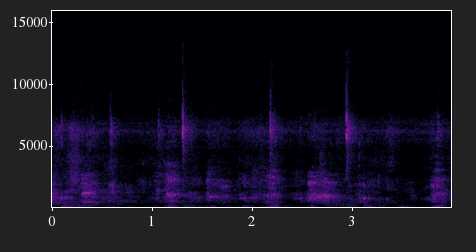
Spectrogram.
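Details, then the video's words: Playful dogs Mai and Mocca at Phuket Dog Resort; short, bright yips and scrappy growl-bursts come roughly every half second over a steady background hiss. "Mai and Mocca playing"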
